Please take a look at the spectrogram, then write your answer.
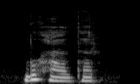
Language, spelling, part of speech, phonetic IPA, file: Polish, buchalter, noun, [buˈxaltɛr], LL-Q809 (pol)-buchalter.wav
